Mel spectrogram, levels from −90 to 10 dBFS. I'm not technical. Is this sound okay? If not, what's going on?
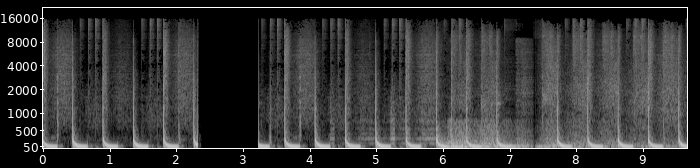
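No. Between 2.33 and 3.24 seconds there is an audio dropout to silence. The input signal was cut off, likely by a loose connection or accidental mute, so the recording holds dead silence. The sound stops abruptly, and nearly a second is simply missing.

From 6.97 to 7.54 seconds there is AAC frame loss with concealment. Small chunks of the compressed audio went missing, and the player guessed at them. About a third of a second was lost in pieces, the longest about 0.15 s, so that stretch sounds smeared and noisy.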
